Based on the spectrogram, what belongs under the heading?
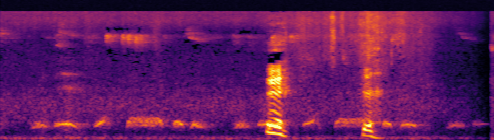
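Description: Birds cooing in soft, repeating low notes. Two louder calls that slide down in pitch with a wavering tone cut in about three and a half and four and a half seconds in.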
